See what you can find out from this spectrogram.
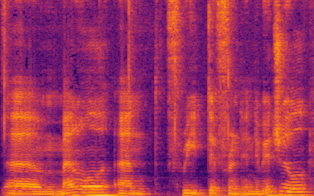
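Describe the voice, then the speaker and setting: A man with a German accent at a very slow pace, medium pitch and ordinary pitch variation, amid noticeable background noise and audible room echo. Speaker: camera reviewer. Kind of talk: tutorial. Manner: halting.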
